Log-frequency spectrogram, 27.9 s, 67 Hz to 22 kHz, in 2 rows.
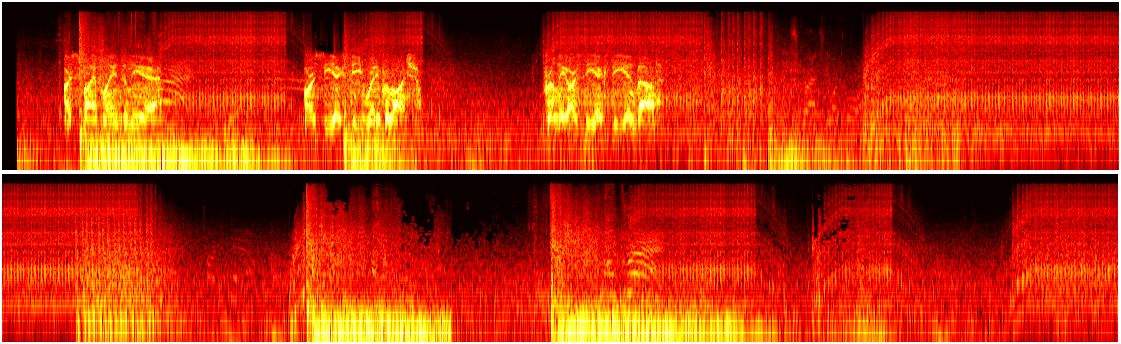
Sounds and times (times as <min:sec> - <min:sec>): Outside, rural or natural: 0:00.1 - 0:27.9.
